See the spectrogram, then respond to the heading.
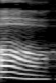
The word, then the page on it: awe: American English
